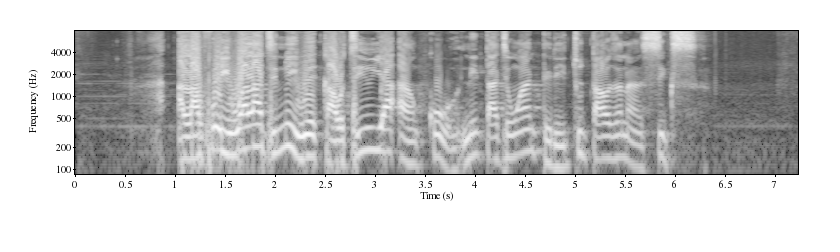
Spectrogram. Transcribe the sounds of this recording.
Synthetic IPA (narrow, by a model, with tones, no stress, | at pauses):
a˨la˨fo˦ji˨wa˦la˦tɪ˨˦nʊ̃˦i˨we˦ka˨wti˦li˦a˦ʔã˨n̩˨ko˦˨nɪ̃˦t̪a˨tɪ˦wã˦nt̪e˨ɾi˨tu˦t̪a˦wzã˦nã˨nsi˦ks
